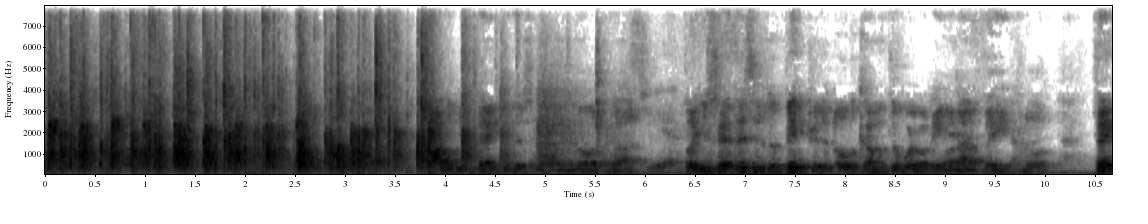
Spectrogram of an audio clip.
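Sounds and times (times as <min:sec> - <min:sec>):
audience clapping hands in praise: 0:00.0 - 0:04.9
speech: 0:04.4 - 0:10.6.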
